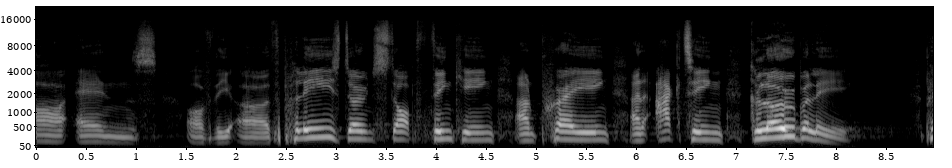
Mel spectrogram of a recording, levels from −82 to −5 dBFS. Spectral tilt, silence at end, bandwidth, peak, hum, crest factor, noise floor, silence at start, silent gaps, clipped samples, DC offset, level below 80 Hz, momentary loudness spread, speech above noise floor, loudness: -4.5 dB/octave; 0 s; 15.5 kHz; -10 dBFS; none; 24 dB; -74 dBFS; 0 s; none; under 0.1%; under 0.1%; under -90 dBFS; 18 LU; 42 dB; -33 LUFS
